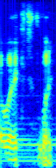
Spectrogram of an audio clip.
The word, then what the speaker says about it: Licht: I thought it was really good because the fight between Yami and Licht, is that how you pronounce that? Yeah, Licht.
